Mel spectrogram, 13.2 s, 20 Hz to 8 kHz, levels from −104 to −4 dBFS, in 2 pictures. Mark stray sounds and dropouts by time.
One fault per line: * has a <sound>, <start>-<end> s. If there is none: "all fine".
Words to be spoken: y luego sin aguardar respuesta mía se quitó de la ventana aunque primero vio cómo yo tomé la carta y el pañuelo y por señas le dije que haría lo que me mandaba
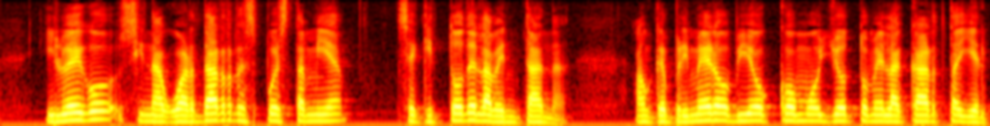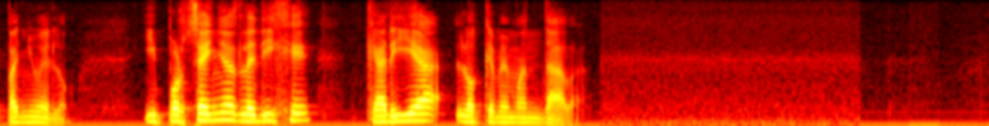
all fine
